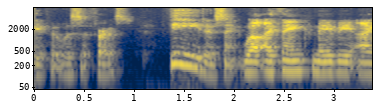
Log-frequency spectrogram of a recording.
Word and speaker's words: Wiedersehen: 45, It says it's the second one. That would be Wiedersehen. Wiedersehen. I guess. How would it be if it was the first? Wiedersehen.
